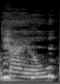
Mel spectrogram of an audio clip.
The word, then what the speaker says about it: Nail: Spelled Nail, but I'm going to guess it's probably pronounced Nile.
